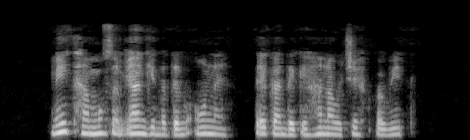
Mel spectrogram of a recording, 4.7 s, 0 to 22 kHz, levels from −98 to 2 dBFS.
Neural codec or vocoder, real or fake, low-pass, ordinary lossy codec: codec, 44.1 kHz, 7.8 kbps, Pupu-Codec; fake; 10.8 kHz; AAC, 32 kbps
